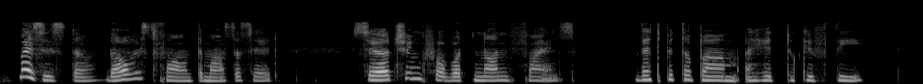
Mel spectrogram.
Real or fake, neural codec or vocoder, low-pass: fake; vocoder, 44.1 kHz, 128 mel bands, Pupu-Vocoder; 7.2 kHz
